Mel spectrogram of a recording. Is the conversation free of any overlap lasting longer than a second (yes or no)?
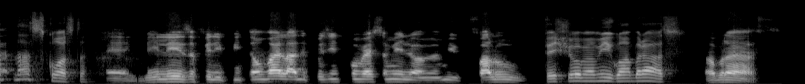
yes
